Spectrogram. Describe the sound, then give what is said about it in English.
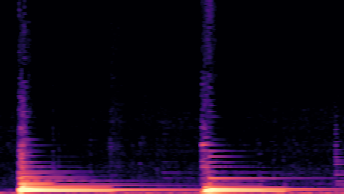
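A three-note chord of A, C and E is struck twice, each time ringing out and slowly fading, with a third strike just beginning at the end. Clear, with no talking. “I, it's um, A, C, and E.”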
